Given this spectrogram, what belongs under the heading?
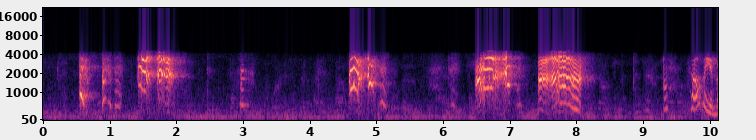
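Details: Short, rising and falling fussy cries and whimpers from an infant, with quiet pauses between them and a low steady room hum: infant crying.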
